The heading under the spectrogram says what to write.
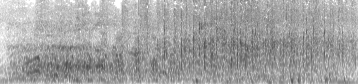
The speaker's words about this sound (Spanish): Bueno, un gran aplauso.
